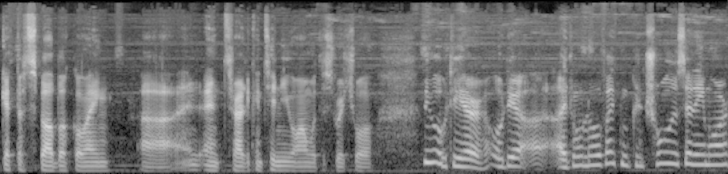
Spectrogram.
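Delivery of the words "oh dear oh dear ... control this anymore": very high, flustered, fretting and stumbling over words. A narrator voices Professor Solarberry scrambling on the ground during a ritual, flustered. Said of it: "Professor Solarberry on the ground now, trying to scramble".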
